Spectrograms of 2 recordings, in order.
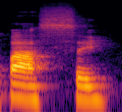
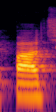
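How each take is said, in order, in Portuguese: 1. O 'c' é pronunciado com som de 's'. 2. O 'c' é pronunciado com som de 'ch'. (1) "e não passe" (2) "o C com E tem som de tché"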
